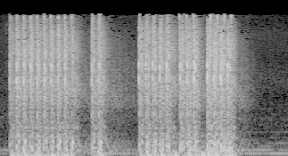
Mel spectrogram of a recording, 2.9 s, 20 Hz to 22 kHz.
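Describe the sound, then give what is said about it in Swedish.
Rapid bursts of gunfire from an automatic weapon, several sharp volleys of fast, evenly spaced shots with short gaps between them, loud, then a brief fading echo. A man is shot 13 times in the back, outdoors on damp ground in the autumn dark. “Han är skjuten med automatvapen. 13 skott i ryggen.”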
